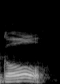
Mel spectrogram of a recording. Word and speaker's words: Gohl: My name is Warren Gold. The name is spelled G-O-H-L.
